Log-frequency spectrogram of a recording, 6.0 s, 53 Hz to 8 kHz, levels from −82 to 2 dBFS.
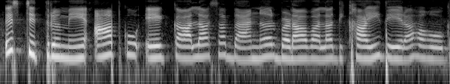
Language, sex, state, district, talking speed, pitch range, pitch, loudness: Hindi, female, Chhattisgarh, Bastar, 140 wpm, 245-275 Hz, 255 Hz, -17 LUFS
